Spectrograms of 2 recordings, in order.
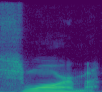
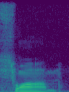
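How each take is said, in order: First: The R in the middle is clearly pronounced. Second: The R in the middle is weak or dropped. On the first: The speaker calls it right. "instead of swarm" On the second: The speaker calls it wrong. "you say more swam"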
